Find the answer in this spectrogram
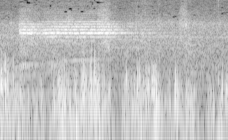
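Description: Wind buffeting the microphone in irregular, rumbling gusts, with a steady high-pitched tone underneath from shortly after the start.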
